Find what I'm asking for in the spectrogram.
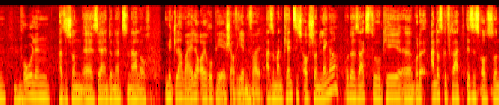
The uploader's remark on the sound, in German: Live von der Modell - Hobby - Spiel auf der Leipziger Messe. Waren wir mit unserem mobilen Airstream Studio zu Gast auf der Modell-Hobby-Spiel Messe in Leipzig und haben vor Ort verschiedene Podcast Episoden für unseren Sachsenlotto Podcast Channel produziert.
